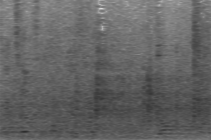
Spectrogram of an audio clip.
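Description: Ice hockey game sound: spectators' voices and calls over a steady scraping hiss of skates on the ice, with a couple of sharp clacks of sticks and puck about one and one and a half seconds in.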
